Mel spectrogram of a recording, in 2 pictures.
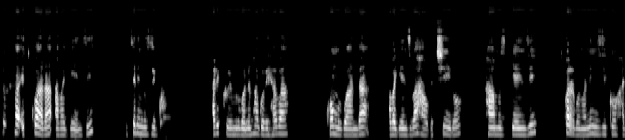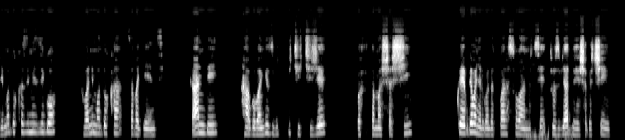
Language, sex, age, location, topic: Kinyarwanda, female, 36-49, Musanze, government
